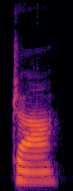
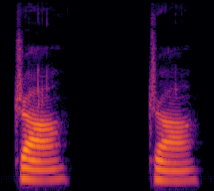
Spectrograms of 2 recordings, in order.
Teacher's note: we still have the sh bit in it, ja, it's pretty short, but it is there, and in front of it we have a stop. So that means that we stop the airflow and then let it out again. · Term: ZH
